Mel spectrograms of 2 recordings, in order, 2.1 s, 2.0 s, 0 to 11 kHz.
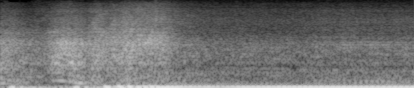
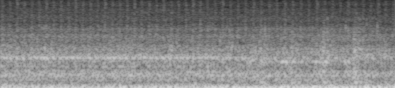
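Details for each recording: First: Audi TT Mk1 1.8T at start-up: brief starter whir, then it catches at once and settles into a smooth, stable idle of about 900 rpm with no stumble. No engine management light and no OBD2 codes before a coil pack is unplugged. Normal engine start. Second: Audi TT Mk1 1.8T idling at about 900 rpm with no fault codes, then one coil pack unplugged: revs drop and can't hold steady, giving a lumpy, uneven idle with irregular thumps and visible engine shaking from the misfire.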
